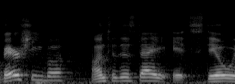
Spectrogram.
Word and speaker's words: Beersheba: it will be called Beersheba. Unto this day, it still is. There is a large modern city built just outside of this picture. They call it Beer Shiva. They pronounce it with a V.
